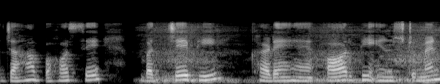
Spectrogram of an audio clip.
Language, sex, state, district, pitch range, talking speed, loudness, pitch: Hindi, female, Bihar, Purnia, 170-205 Hz, 150 wpm, -17 LUFS, 185 Hz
